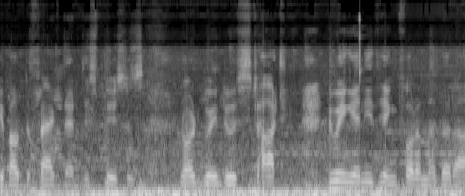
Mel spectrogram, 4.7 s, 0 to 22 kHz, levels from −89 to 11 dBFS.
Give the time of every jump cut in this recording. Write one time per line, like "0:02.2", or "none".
none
